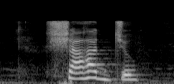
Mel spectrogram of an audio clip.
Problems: constant background noise, background conversations at intervals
